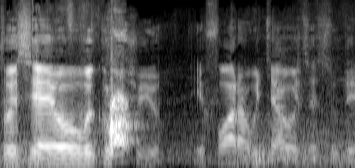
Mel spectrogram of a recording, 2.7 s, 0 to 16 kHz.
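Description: A dog barks and yips in short bursts close by while someone talks throughout, during a turn-signal replacement on a 1992 Opel Vectra A.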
